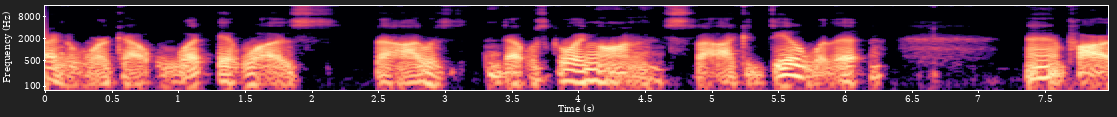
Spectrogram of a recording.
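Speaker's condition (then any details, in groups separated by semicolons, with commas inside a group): Cerebral palsy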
